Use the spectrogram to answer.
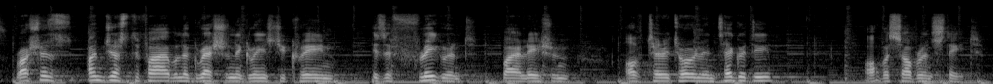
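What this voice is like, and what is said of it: Weird, forced, tight accent. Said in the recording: “King Felipe has got a weird accent, though... It's kind of very sort of very forced and very tight”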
